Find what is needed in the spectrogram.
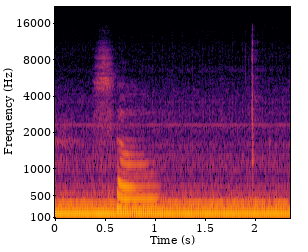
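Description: A steady, unchanging low hum with several fixed pitches, loud throughout, and a brief click near the end.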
